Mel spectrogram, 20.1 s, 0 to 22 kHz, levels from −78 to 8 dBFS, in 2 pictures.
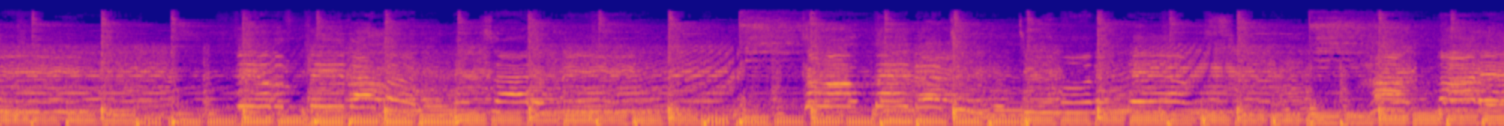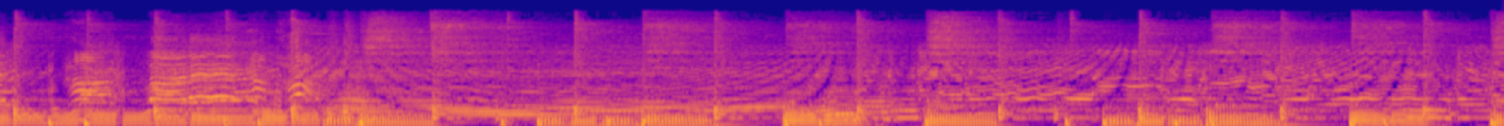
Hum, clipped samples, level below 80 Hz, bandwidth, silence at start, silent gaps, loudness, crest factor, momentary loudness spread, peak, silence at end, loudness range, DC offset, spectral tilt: none; under 0.1%; -26 dBFS; 16.5 kHz; 0 s; none; -17 LUFS; 16 dB; 6 LU; 0 dBFS; 0 s; 3 LU; under 0.1%; -4.5 dB/octave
